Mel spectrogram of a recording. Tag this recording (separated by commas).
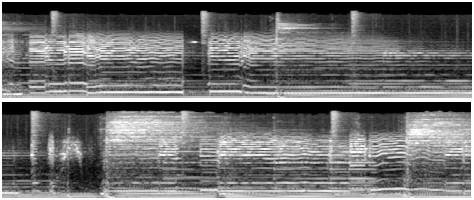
Music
